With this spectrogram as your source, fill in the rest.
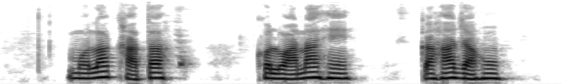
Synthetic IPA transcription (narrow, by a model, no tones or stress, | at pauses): mʊlakʰaːt̪a | kʰʊlwaːnaɦɛ̃ | kəɦãd͡ʒaːɦũː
